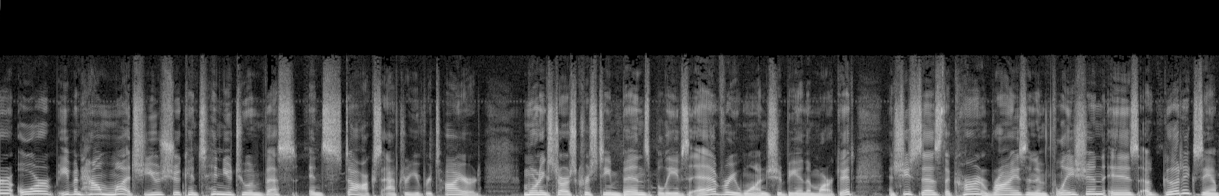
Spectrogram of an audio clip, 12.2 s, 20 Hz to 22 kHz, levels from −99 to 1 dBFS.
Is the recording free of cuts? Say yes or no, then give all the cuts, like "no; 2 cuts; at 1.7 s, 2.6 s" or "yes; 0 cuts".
yes; 0 cuts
